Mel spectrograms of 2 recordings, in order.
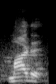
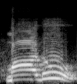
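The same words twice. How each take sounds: First: The final vowel is reduced and barely pronounced. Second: The final vowel is pronounced fully and clearly. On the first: The speaker calls it right. "அந்த டூ முழுக்க நாம உச்சரிக்கல" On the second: The speaker calls it wrong. "அப்படி சொல்ல மாட்டேன்"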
